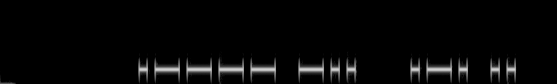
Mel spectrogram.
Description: Morse code, heard as a keyed tone, about 15 wpm, 700 Hz. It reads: 1D RI
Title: Field Day Exchanges - 15wpm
